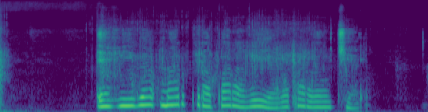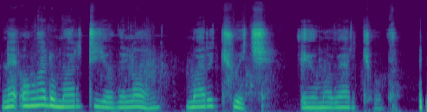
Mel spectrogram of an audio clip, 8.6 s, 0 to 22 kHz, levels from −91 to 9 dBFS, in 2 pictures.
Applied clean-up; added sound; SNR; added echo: neural mask model RNNoise.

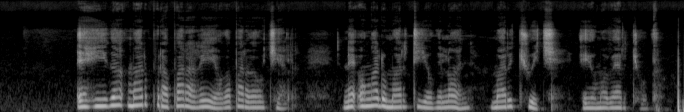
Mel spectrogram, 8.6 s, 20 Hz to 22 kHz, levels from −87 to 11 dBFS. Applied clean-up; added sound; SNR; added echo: none; none; none; none.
